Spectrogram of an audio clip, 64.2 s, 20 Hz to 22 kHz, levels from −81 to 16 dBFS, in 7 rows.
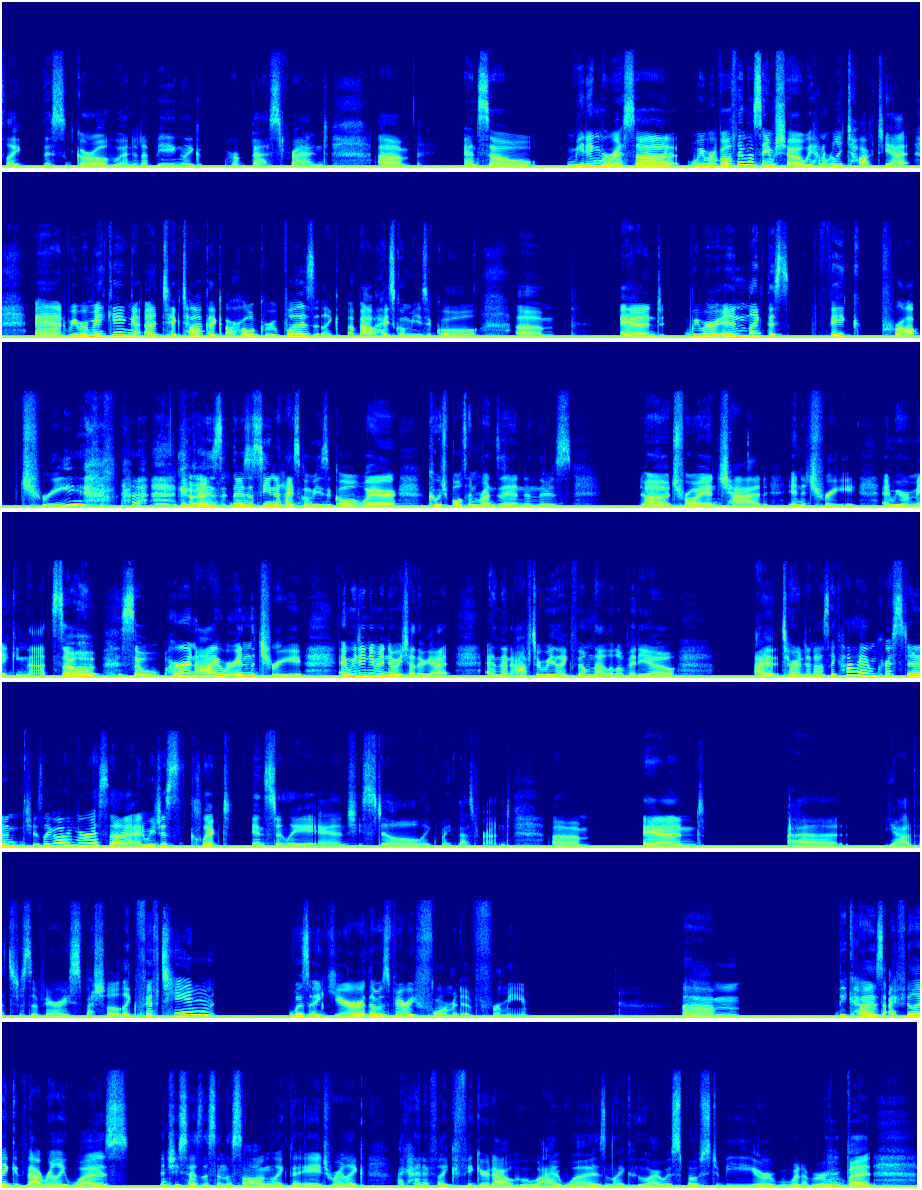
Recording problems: electrical hum; noticeable; throughout; 60 Hz, 10 dB below the speech

